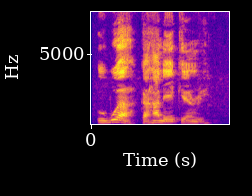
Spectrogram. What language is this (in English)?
Igbo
